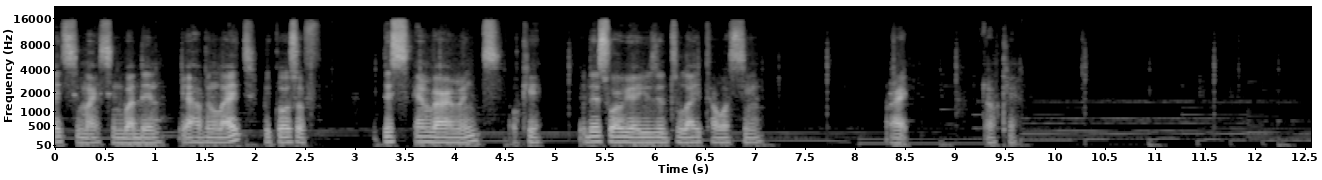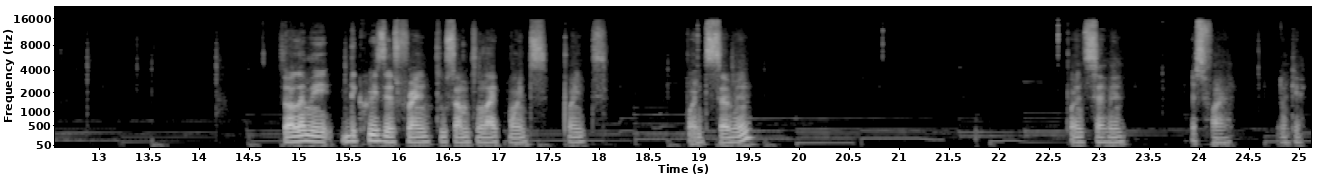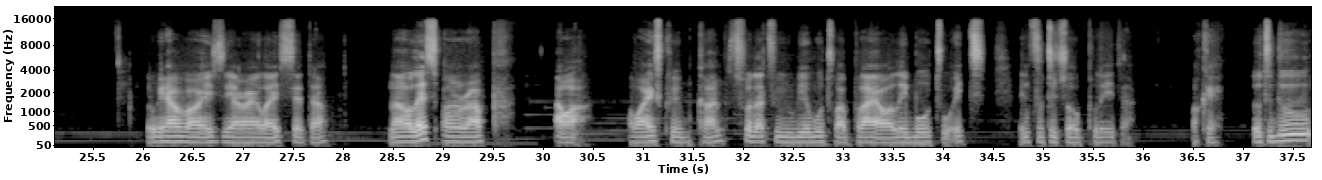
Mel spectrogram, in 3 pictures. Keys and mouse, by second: 1.1 middle click, 2.8-8.4 middle drag, 9.7 middle click, 10.7-11.9 middle drag, 12.8 shift+middle click, 16.7-19.2 shift+drag, 20.9-22.6 shift+drag, 23.6 middle click, 26.0 shift+middle click, 27.0 middle click, 27.7 shift+middle click, 28.4 middle click.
